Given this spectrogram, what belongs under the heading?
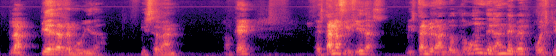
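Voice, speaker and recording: A man's voice: medium pitch, gravelly, fairly bright tone. A man leading a Bible study, reading passages aloud and then explaining them, checking in with his listeners through frequent questions. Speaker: Bible teacher. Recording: roomy echo, distant mic.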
